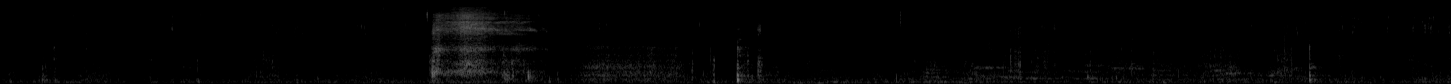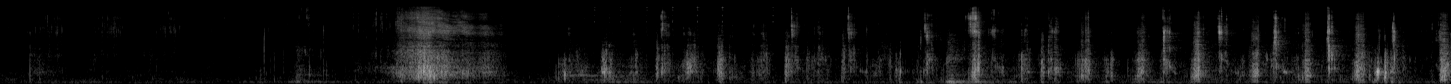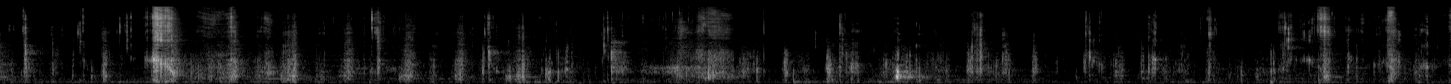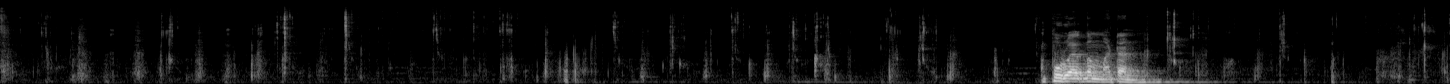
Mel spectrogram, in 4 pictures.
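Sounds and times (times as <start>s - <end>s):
chewing with wet mouth clicks: 12.1s - 18.4s, 20.0s - 53.6s, 55.2s - 58.0s
crunchy bites: 12.2s - 53.2s.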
